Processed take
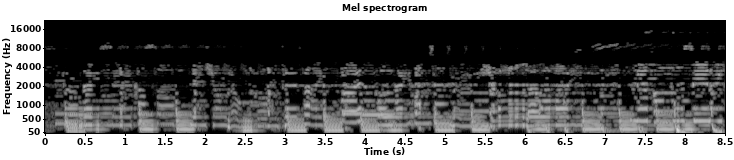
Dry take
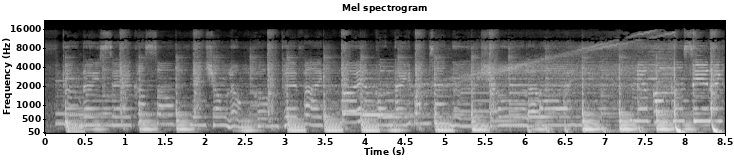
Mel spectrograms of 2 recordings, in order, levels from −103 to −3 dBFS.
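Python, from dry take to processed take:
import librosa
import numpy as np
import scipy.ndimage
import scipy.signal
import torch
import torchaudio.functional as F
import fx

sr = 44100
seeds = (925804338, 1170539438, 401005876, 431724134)

y = fx.notch(x, sr, hz=2600.0, q=15.0)
y = fx.level_steps(y, sr, step_db=13)
y = fx.spec_topn(y, sr, count=32)
y = fx.echo_wet_highpass(y, sr, ms=214, feedback_pct=48, hz=3900.0, wet_db=-20)
y = y * librosa.db_to_amplitude(-7.5)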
